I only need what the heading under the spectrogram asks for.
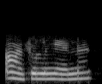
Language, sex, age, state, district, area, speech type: Tamil, female, 18-30, Tamil Nadu, Cuddalore, rural, conversation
